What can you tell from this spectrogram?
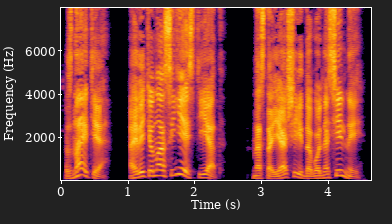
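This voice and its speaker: A man voicing an excitable, cheeky male thief in a storybook reading. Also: on the high side, unhurried, no room sound, studio quality, pitched above the performer's own voice, full character voice. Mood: excited.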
